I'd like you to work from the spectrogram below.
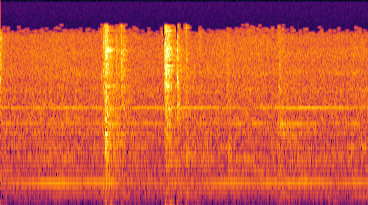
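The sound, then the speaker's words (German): An injection molding machine, test-running a mold for the top part of a plastic lid, hums steadily with a tonal drone, broken by two sharp mechanical clacks about half a second apart and a fainter knock later, with no voices. “fehlt nur noch der Test an der Spritzgussmaschine.”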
